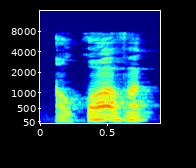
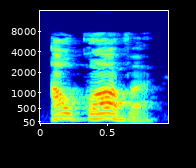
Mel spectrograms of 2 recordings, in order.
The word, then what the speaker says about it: alcova: Eu tenho o E e o O fechado, omelete, alcova, crosta, mas eu pronuncio eles abertos. Omelete, alcova, crosta.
